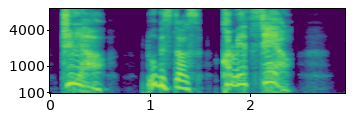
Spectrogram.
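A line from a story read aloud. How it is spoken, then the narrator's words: Hiss. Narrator (German): zischt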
